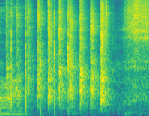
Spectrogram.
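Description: About eight sharp hand claps in a quick, slightly uneven rhythm, close and fairly loud, from a presenter during a sales coaching talk, trailing off into a soft hiss.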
